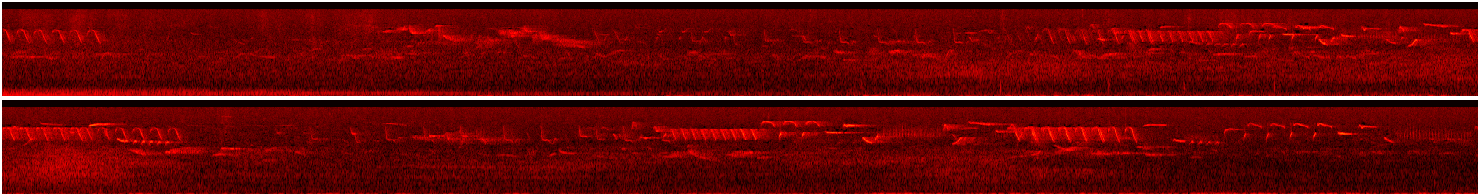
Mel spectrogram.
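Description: Songbirds singing outdoors: a rapid, high trill repeated every few seconds, with scattered chirps and short calls between. A low hum fades out over the first few seconds.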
